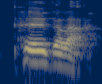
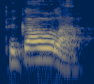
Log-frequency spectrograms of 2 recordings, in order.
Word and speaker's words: pergola: there to talking about pergola pergola that's all I kept hearing and I said to it can we please turn the TV off because in Australia we pronounce it pagola and it just drove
